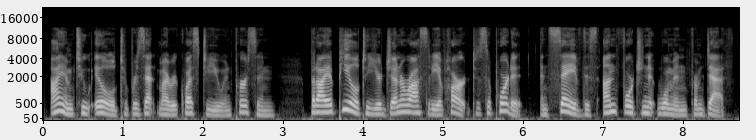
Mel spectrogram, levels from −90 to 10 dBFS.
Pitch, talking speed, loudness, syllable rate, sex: 165 Hz, 205 wpm, -19 LUFS, 5.6 syllables/s, female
